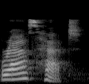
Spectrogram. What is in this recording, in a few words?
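"brass hat", English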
